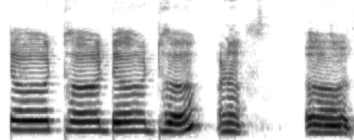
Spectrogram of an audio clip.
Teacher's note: मूर्धन्य, तालु के मूर्धा भाग से, मतलब तालु का जो आगे वाला भाग होता है जो हमारे दांतों से थोड़ा सा पीछे होता है उसे कहते हैं मूर्धा भाग, तो वहाँ टच करती है हमारी जीभ, तब वो होते हैं मूर्धन्य।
